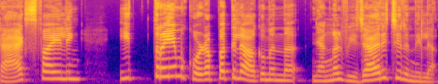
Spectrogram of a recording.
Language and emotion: Malayalam, disgusted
